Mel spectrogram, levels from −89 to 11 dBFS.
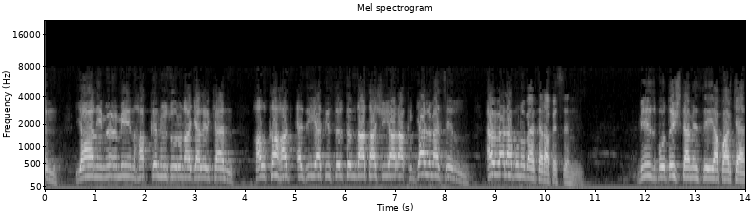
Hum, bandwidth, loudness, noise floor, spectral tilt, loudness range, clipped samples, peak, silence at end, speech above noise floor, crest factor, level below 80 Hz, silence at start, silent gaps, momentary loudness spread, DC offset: none; 6.8 kHz; -19 LUFS; -61 dBFS; -6 dB/octave; 4 LU; under 0.1%; -4 dBFS; 0 s; 42 dB; 16 dB; -62 dBFS; 0 s; none; 11 LU; 0.4%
